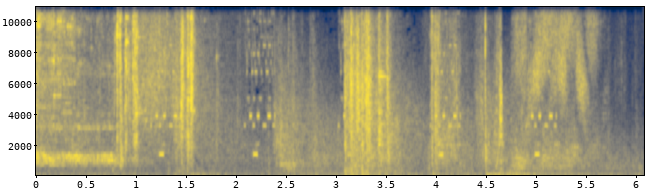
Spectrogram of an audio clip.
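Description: Gunshots bang in short bursts with heavy booms.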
